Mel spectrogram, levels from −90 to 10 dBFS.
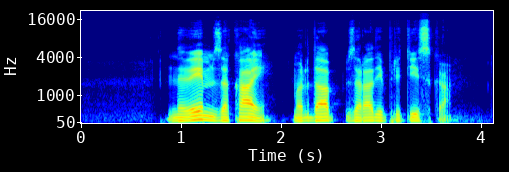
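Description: Speech recording, with no technical fault audible anywhere in it. There is nothing to time or to trace to a cause.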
